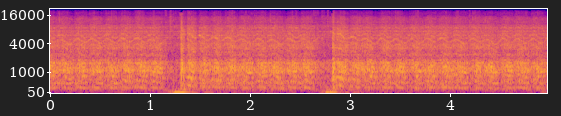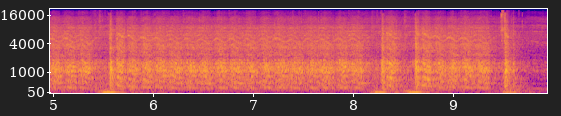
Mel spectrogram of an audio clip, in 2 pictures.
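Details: Supercharged LS1 that threw a crank position sensor fault; a new sensor was fitted, then it backfired and stalled, and was refuelled. Fuel pressure reads 60 psi while cranking, no check engine light: repeated cranking bursts, never catches; crank, no start.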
